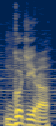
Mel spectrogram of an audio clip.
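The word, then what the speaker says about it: ゴジラ: character's inspiration was Godzilla, which is in Japanese pronounced as Gojira, hence Fubura.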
